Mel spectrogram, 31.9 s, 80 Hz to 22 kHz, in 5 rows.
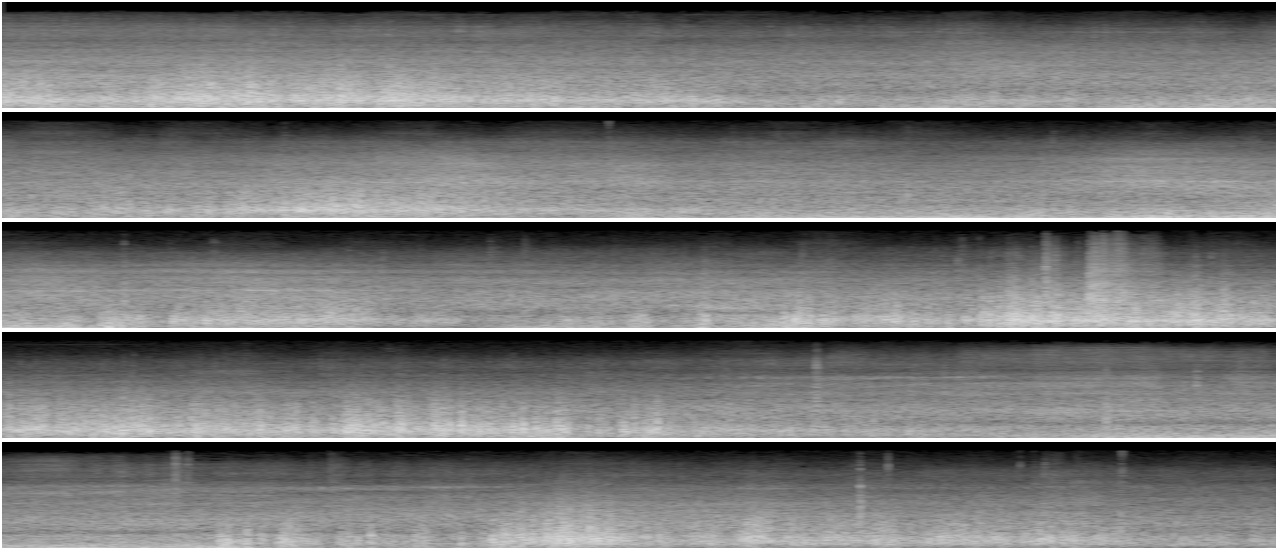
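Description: Vehicles passing by one after another, the sound swelling and fading several times, with a single sharp click about 18 seconds in.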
